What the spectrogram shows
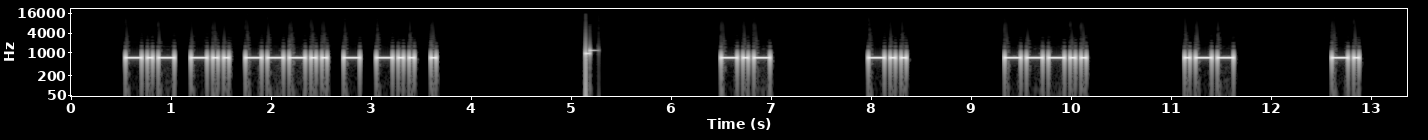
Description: Morse code, heard as a keyed tone, about 22 wpm, spaced as for 12 wpm, 700 Hz. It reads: KD8TDE KD8WN
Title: USA Call Signs - 6 Characters - 6x Character Spacing - 22wpm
